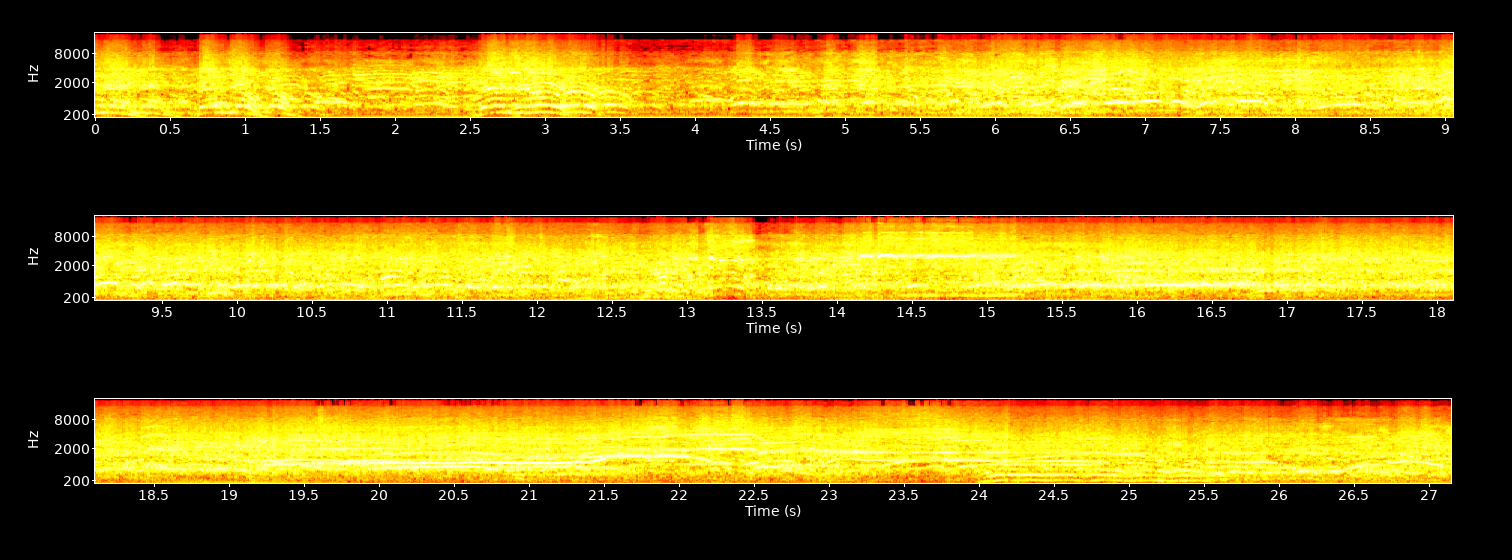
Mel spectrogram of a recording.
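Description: Large unruly crowd at a Dussehra festival in Bhattu Mandi, a dense, loud hubbub of many voices and chatter filling the whole stretch, with a steady low hum beneath and occasional louder shouts rising from the throng.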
